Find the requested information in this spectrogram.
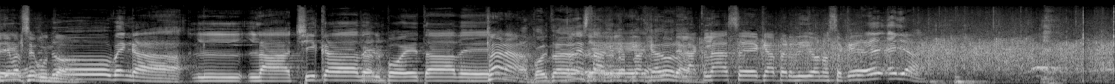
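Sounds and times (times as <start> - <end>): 
speech: 0.0 - 9.8
crowd applauding: 5.9 - 11.1.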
